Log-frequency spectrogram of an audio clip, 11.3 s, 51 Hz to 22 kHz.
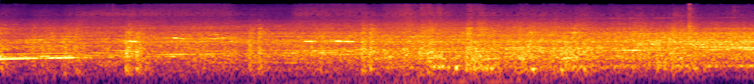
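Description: Cabin running noise of a Hokuso 7800-series commuter train: the Toyo late-type GTO-VVVF inverter's tones are heard near the start, then a steady wheel-and-rail noise slowly grows louder, with a few sharp clicks from the track.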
